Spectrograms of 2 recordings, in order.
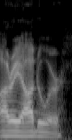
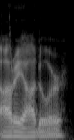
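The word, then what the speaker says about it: Aryador: um so it's it's a-r-y-a-d-o-r so i'm i think i'm pronouncing that correctly but ariador so maybe related to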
